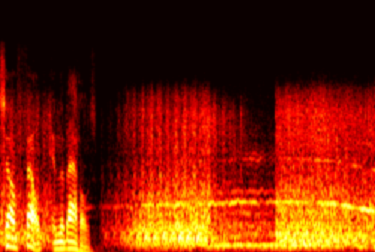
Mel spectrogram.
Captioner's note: gun pounds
